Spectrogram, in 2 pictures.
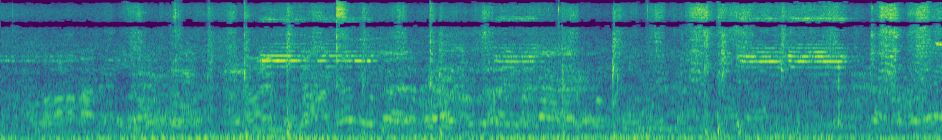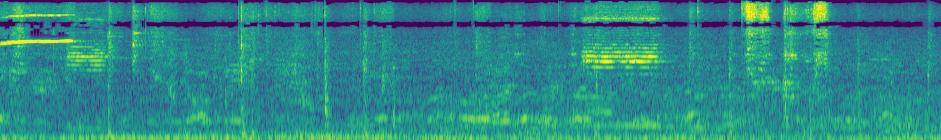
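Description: Busy street-market noise: a steady low rumble of vehicle engines, short horn toots about three times, and a background babble of voices, with the scattered knocks of a heavy fish-cutting knife chopping into a wooden block.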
